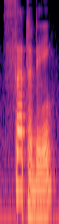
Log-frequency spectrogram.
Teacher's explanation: আর সাউন্ডটাকে একটু কম উচ্চারণ করছে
